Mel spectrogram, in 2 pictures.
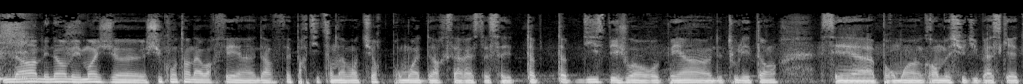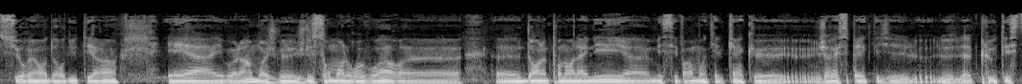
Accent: Benin; Mes origines, tu les connais. Je suis béninois, pas congolais.

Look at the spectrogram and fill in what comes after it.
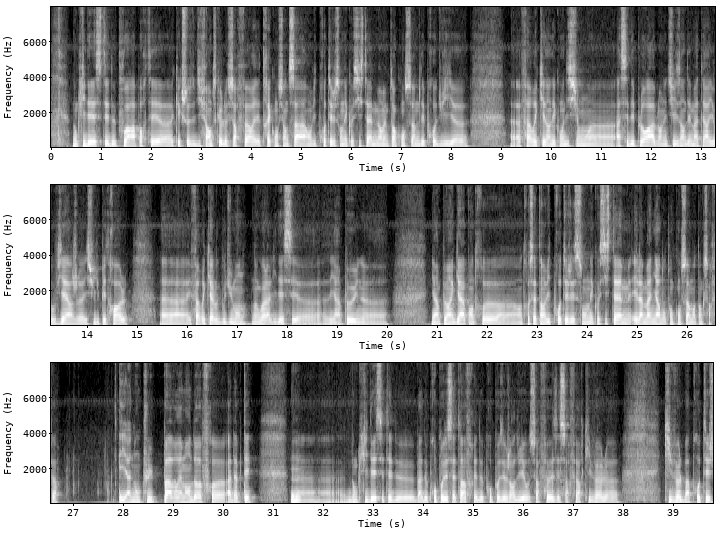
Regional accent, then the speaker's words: Millau, Occitanie, France; je suis originaire de Millau dans l'Aveyron.

